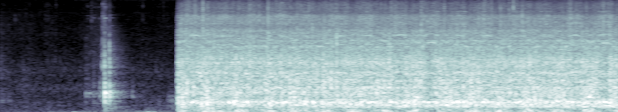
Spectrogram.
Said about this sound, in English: We're just going to blend out until it's a nice little thick paste, not chunky at all.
